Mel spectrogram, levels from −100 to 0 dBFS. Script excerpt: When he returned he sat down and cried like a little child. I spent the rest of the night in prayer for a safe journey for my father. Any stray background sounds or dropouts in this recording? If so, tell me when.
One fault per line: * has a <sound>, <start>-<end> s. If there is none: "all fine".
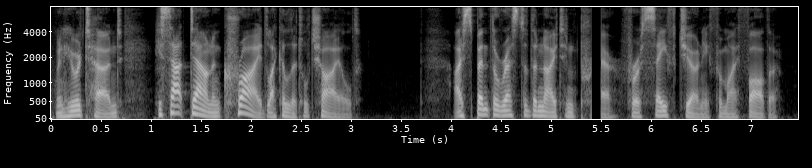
* has a dropout, 5.4-5.5 s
